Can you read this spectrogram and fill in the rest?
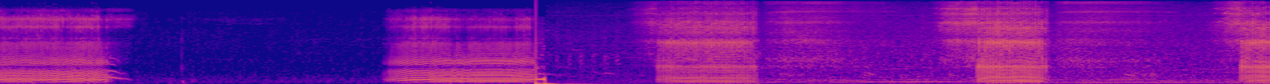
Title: Snoring furry friends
